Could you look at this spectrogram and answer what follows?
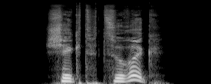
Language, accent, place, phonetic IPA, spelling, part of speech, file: German, Germany, Berlin, [ˌʃɪkt t͡suˈʁʏk], schickt zurück, verb, De-schickt zurück.ogg
- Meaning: inflection of zurückschicken: 1. second-person plural present 2. third-person singular present 3. plural imperative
